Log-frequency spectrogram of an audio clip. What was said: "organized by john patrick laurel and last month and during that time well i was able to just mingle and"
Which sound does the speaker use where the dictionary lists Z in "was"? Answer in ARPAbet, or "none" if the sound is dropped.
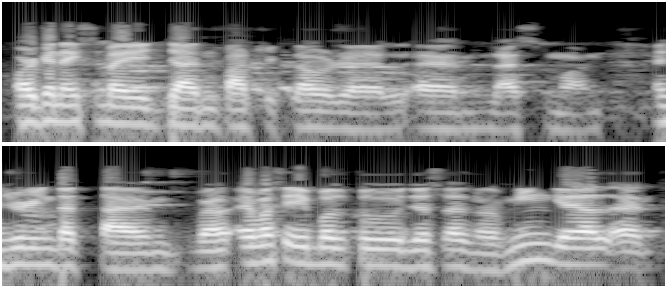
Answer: S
